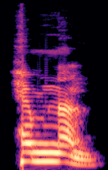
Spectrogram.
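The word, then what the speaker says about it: hymnal: और अगला शब्द है हेमनल। इसमें भी एन बोला जाएगा और एम भी बोला जाएगा।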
